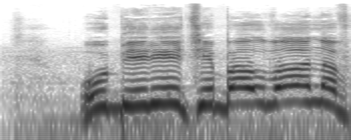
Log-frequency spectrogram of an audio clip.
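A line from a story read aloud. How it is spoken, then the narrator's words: Shouting. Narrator (Russian): кричал он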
